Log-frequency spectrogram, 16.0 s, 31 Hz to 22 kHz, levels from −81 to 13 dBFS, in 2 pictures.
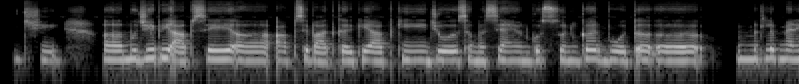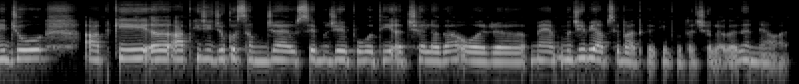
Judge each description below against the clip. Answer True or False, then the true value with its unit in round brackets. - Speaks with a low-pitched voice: False (205 Hz)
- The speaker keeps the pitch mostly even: True (2.2 semitones)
